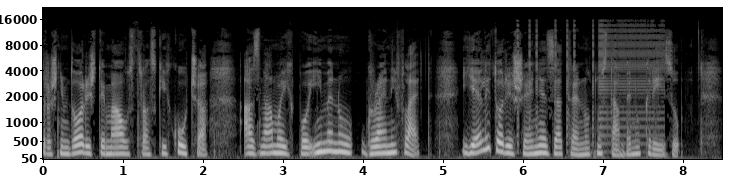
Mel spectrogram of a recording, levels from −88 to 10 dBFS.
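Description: From 5.92 to 6.88 s, GSM signalling bursts break in at roughly 10 dB below the speech. A nearby 2G phone's intermittent transmissions are rectified into galloping ticks and brief 217 Hz buzzes, which show as clustered vertical stripes on a spectrogram.

From 6.94 to 7.77 s, a steady GSM phone buzz follows at about 18 dB below the speech. The phone's continuous 217 Hz transmit pulses produce a raspy tone, visible as evenly spaced harmonic lines on a spectrogram and a regular pulse train in the waveform.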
